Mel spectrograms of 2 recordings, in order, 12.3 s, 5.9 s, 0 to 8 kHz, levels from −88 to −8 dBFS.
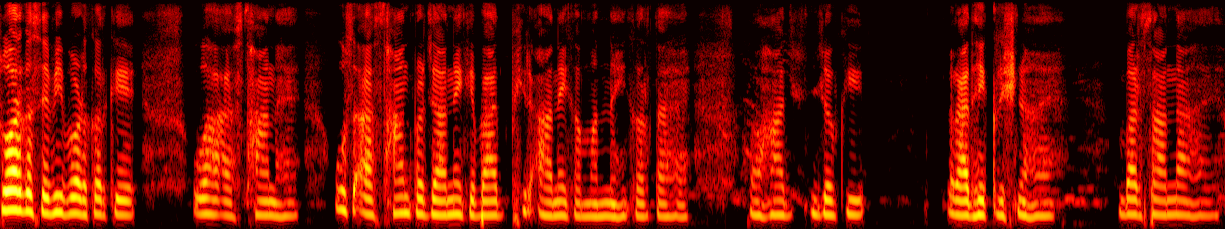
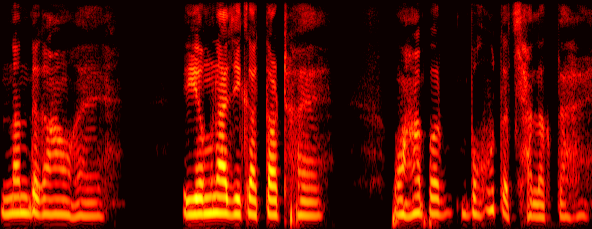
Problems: none marked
